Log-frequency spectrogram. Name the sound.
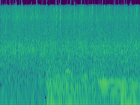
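audience clapping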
